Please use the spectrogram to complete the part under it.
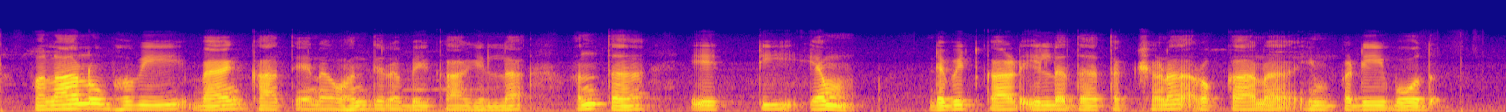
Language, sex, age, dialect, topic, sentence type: Kannada, male, 60-100, Dharwad Kannada, banking, statement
